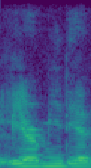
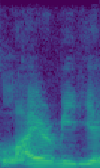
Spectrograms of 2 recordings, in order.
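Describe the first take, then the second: First: The first word sounds like 'leer'. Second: The first word sounds like 'liar'. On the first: The speaker calls it right. "I say Lear Media" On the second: The speaker calls it wrong. "not Liar Media"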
